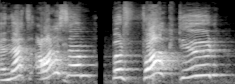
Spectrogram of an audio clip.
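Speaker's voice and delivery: temper tantrum. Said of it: "Are you finished throwing a temper tantrum now?".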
